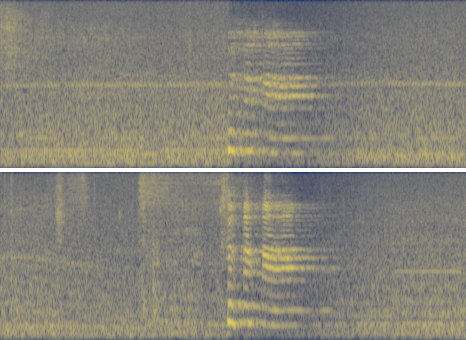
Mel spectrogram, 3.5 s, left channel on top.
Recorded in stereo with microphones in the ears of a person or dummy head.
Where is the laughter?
65° right (ahead or behind), 1.1 m.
